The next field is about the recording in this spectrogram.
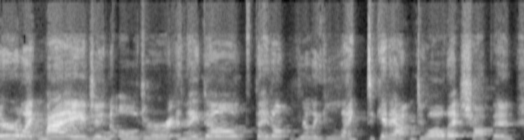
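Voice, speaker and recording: A woman talks with an unremarkable speaking voice and ordinary pitch variation. Her pitch sits fairly high. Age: 60s. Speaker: artist and business owner. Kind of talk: interview.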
